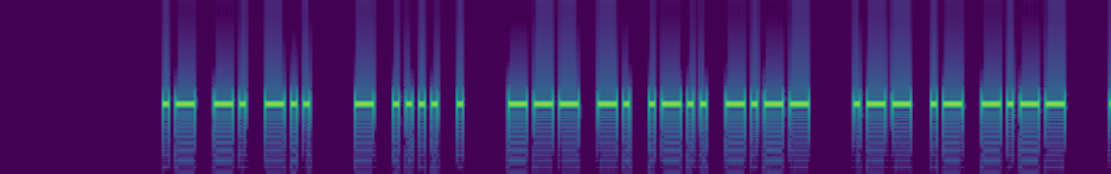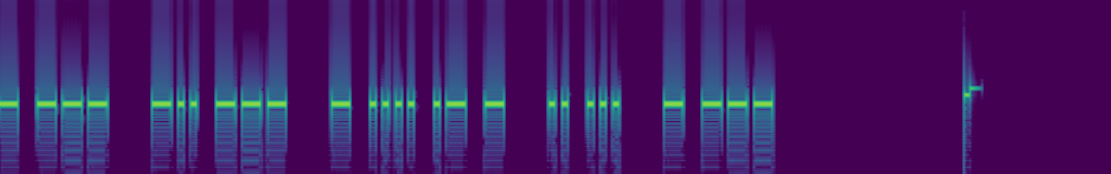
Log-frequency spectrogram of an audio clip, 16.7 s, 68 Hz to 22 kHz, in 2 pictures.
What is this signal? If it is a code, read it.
Morse code, heard as a keyed tone, about 25 wpm, 700 Hz. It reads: AND THE ONLY WAY TO DO THAT IS TO
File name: Sets of 9 Words - 25wpm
